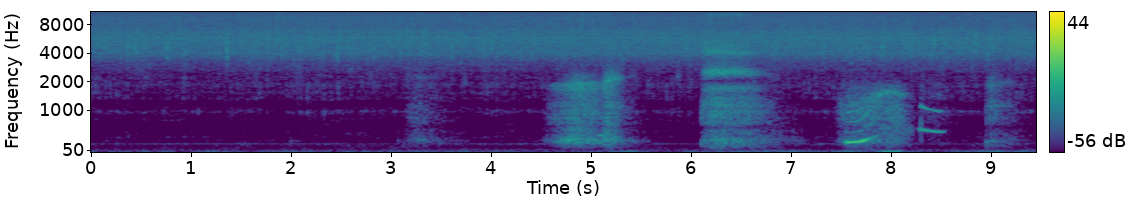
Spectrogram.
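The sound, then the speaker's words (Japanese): Carbonated water fizzes softly, a faint, continuous bubbling hiss with a few slightly louder bursts of crackling effervescence, heard alone and without any talk. “ほら、ゆったりして目を閉じて、炭酸水の気持ちいい音に集中して、”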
